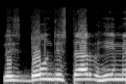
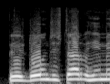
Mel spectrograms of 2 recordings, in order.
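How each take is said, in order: First: Very slow, every word stretched; slow demo. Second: Said in the usual way. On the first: Shown as a demonstration. Teacher spelling out the sentence for students, very slowly. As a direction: read it slowly so the class can follow. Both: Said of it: "ठीक है बच्चे".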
